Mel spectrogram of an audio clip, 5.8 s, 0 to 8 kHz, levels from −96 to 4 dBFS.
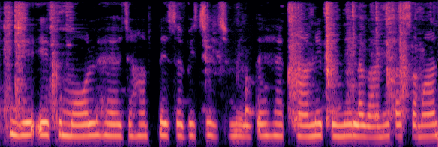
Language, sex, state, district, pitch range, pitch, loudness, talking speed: Hindi, female, Bihar, Gaya, 230-240 Hz, 235 Hz, -20 LUFS, 155 wpm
